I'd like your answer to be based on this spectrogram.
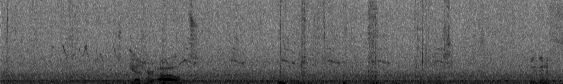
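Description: A steady, dense hum of many honey bees buzzing close by during a backyard package install, with a brief voice speaking quietly over it.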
